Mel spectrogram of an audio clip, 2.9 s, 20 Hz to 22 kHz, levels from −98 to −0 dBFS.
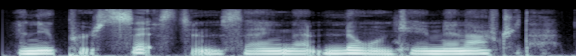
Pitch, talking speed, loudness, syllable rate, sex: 155 Hz, 250 wpm, -17 LUFS, 5.6 syllables/s, female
